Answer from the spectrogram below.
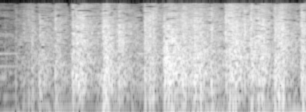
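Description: A rapid string of firecrackers exploding, sharp cracks popping in quick irregular succession at steady loudness, continuous throughout with no voices.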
